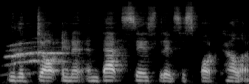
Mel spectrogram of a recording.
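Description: A house cat keeps meowing in repeated cries underneath a continuous stream of nearby speech, its voice partly masked by the talking.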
